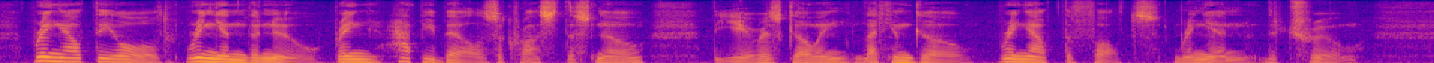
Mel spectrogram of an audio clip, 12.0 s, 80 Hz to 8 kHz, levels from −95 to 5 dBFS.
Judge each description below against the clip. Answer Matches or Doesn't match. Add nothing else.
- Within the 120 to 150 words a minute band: Matches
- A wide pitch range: Matches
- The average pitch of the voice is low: Matches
